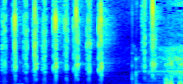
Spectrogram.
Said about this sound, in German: Ich hole meinen mein Kuli, ich klicke auch nochmal ins Mikrofon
